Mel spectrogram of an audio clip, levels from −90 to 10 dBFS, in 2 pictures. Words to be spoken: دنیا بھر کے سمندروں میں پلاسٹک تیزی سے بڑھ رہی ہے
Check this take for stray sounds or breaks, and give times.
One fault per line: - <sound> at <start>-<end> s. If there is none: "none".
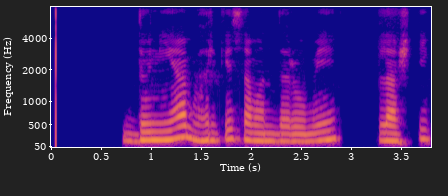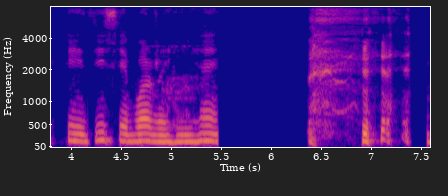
- laugh at 6.4-7.4 s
